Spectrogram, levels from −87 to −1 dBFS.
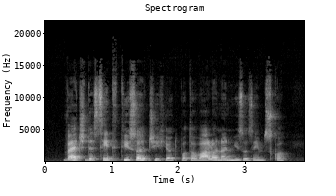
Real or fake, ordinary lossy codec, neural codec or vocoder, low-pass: real; MP3, 96 kbps; none; 19.8 kHz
